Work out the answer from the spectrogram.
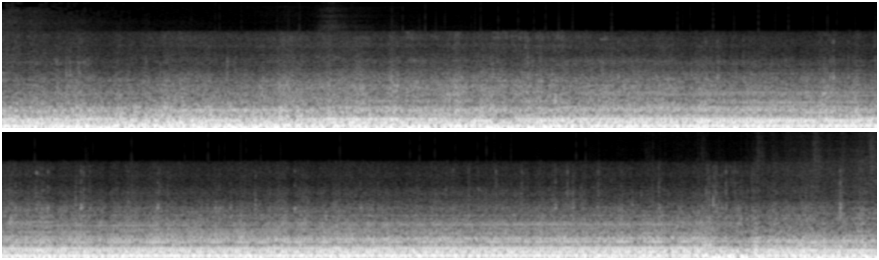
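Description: Fiat Uno's engine running at a steady cruise, a low steady drone heard from inside the cabin.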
